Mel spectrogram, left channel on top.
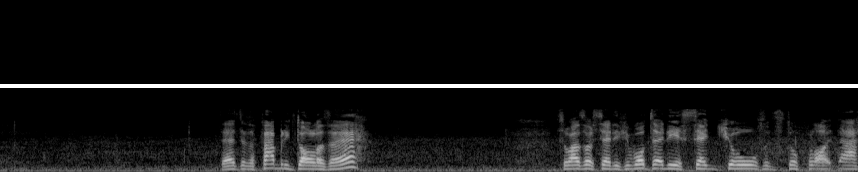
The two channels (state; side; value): silent; left; digital silence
